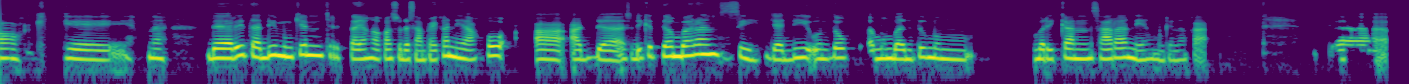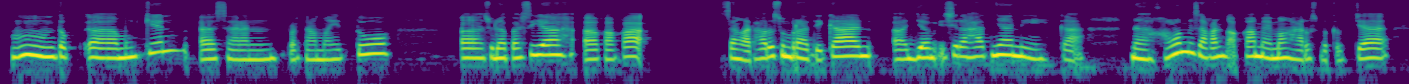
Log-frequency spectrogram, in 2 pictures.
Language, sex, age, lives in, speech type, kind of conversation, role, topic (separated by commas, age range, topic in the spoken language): Indonesian, female, 20-24, Indonesia, conversation, advice, advisor, Bagaimana cara menjaga energi tetap stabil sepanjang hari?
